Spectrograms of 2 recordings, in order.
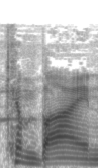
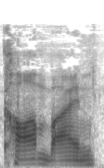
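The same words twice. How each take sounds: First: The stress is on the second syllable. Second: The stress is on the first syllable. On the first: To merge things together. The speaker calls it right. "They combine, not combine" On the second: The farm harvesting machine. The speaker calls it wrong. "You're making them sound like farmers"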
